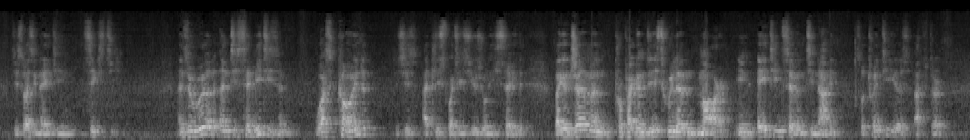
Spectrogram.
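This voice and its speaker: Over noticeable background noise and audible room echo, a man with a French accent talks at a moderate pace and medium pitch with lively intonation. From France. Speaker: sociology professor. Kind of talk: lecture. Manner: hesitant, with many uh fillers.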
